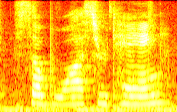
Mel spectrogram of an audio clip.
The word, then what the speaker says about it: Subwassertang: here so it does generally go by sub waser Tang I believe that's the most common pronunciation of it although I am half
